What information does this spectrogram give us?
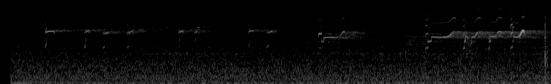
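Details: Green sandpiper (Tringa ochropus) in Kaluga region, Russia, swimming, wading, hunting and flying: thin, high whistled notes in short runs, growing louder and quicker toward the end, over a soft background hiss.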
